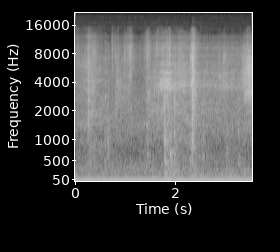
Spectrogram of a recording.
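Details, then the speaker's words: Lifted Duramax diesel squarebody Chevy front end on a lift kit, wheel turned with suspension unloaded: over low hum, soft scrape and catch about twice per revolution-second from steep-angled CV axle binding; improved but still catching. "Look, it's way better. It's not perfect, it's still catching."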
